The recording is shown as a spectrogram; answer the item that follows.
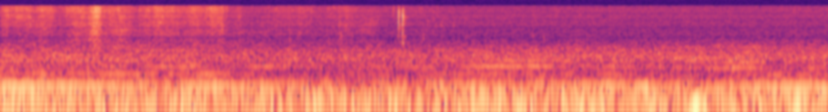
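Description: Steady low mechanical hum and rumble with a constant droning tone, and one light click about three seconds in.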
